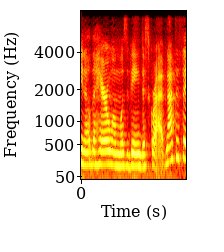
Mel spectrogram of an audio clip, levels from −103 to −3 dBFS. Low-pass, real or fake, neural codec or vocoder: 7.2 kHz; fake; codec, 16 kHz in and 24 kHz out, 1 kbps, XY-Tokenizer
